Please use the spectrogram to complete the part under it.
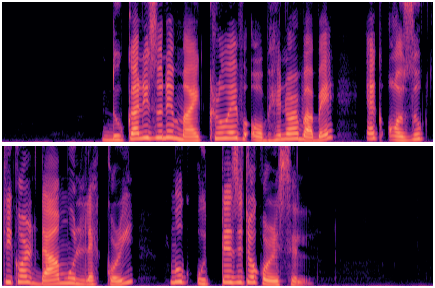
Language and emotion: Assamese, angry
